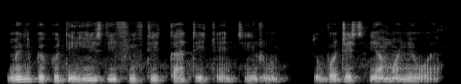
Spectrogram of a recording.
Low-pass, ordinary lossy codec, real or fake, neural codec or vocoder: none; none; fake; codec, 16 kHz, 4.8 kbps, FACodec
